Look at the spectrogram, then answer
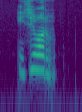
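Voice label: voice ijiwaru bright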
